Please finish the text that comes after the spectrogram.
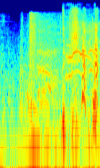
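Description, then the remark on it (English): A few sharp, dull thigh slaps ring out, the clearest one landing near the middle, mixed in with excited voices and short vocal sounds. “Thigh slap and all.”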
